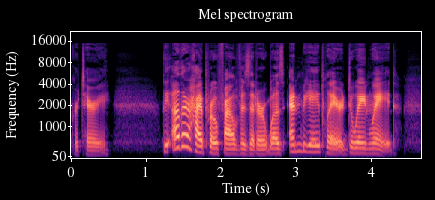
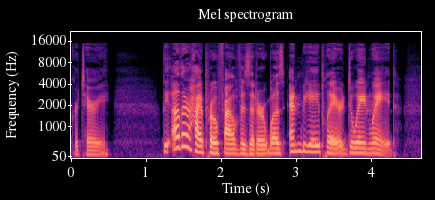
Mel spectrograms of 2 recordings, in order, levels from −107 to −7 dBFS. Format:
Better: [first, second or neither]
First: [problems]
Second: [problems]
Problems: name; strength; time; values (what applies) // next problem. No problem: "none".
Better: second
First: thin; very; fading below 350 Hz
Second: none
